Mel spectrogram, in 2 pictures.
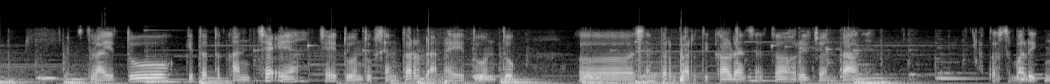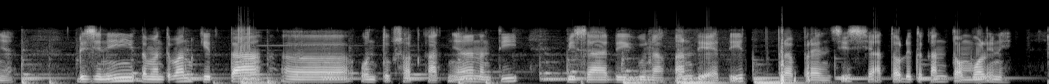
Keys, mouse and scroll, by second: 2.3 c, 16.2-20.9 drag.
